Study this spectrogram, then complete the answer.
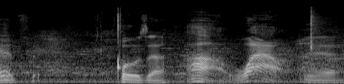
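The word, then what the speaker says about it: Xhosa: that that one how do you say it Koza ah Wow yeah how long did it take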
